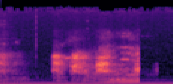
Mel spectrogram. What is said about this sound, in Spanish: Ok, hermano, lo que pasa es que tengo un perro que está ladre y ladre y no me deja.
